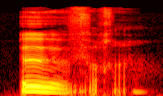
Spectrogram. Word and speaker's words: œuvre: A ligature is when you have two letters that are forming only one. And here we have the O and the E. Make sure to pronounce œuvre.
